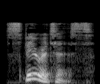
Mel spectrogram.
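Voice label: "spiritous", British English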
